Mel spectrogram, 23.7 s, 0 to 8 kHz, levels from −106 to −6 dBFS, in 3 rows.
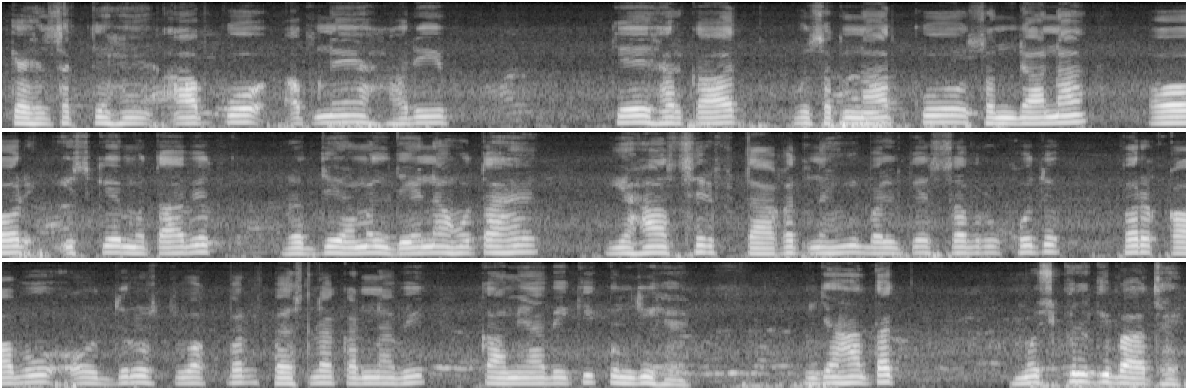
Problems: constant background noise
